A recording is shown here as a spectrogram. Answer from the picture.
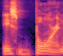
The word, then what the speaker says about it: Eastbourne: Eastbourne, mm-hmm.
